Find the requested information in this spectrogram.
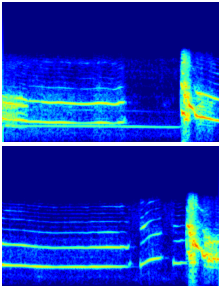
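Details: Domestic dog singing in long steady howls that hold one pitch for a second or more, slide down slightly, and are cut by two loud sharp bursts.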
